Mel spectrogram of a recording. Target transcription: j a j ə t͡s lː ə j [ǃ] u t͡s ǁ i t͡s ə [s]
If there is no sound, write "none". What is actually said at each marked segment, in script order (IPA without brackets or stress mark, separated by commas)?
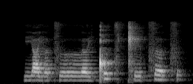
ǃ, t͡s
